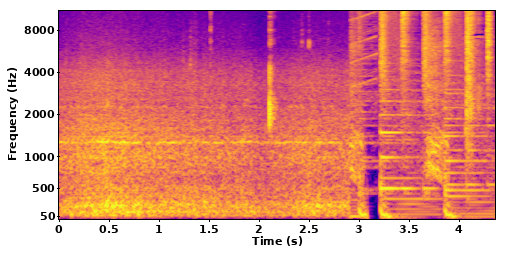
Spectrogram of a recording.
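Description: Steady low road and engine noise inside a car's cabin on the highway. About three seconds in, after a brief dropout, music with a steady beat comes in over it.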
